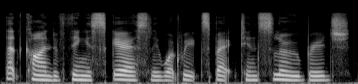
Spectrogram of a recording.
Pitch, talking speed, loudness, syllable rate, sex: 205 Hz, 185 wpm, -18 LUFS, 4.7 syllables/s, female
